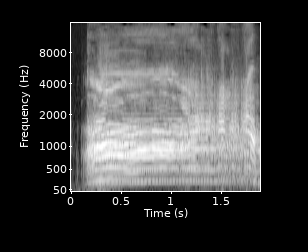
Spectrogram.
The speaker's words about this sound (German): Wir müssen jetzt gleichzeitig mal A schreien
